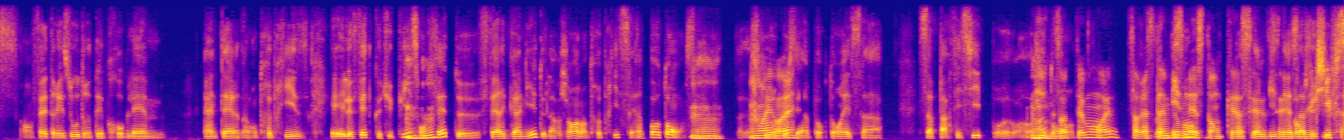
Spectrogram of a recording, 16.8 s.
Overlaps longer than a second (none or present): present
